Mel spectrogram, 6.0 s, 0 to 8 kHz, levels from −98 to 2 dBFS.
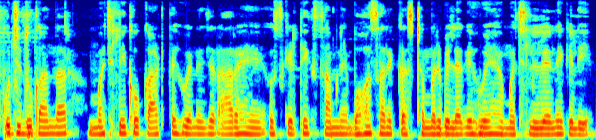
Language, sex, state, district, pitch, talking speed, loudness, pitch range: Hindi, male, Jharkhand, Ranchi, 140 Hz, 240 wpm, -16 LUFS, 135-145 Hz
